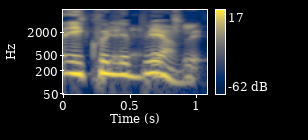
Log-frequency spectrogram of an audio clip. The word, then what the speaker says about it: Equilibrium: Och den heter, jag kan inte ens uttala, Equilibrium. – Ja, Equilibrium.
